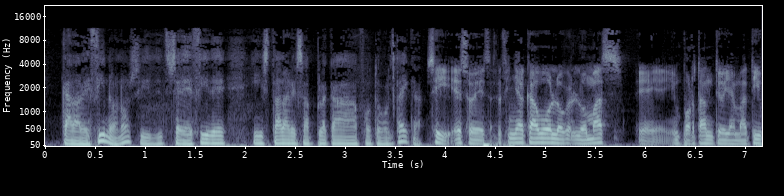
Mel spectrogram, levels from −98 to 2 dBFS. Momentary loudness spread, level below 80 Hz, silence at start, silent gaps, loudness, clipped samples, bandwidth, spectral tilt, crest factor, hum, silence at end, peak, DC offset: 7 LU; -40 dBFS; 0.2 s; none; -29 LUFS; under 0.1%; 11.5 kHz; -6.5 dB/octave; 14 dB; none; 0 s; -14 dBFS; under 0.1%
